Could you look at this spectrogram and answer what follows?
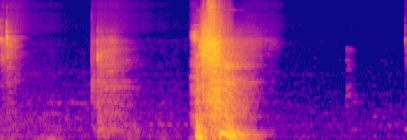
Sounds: Sneeze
